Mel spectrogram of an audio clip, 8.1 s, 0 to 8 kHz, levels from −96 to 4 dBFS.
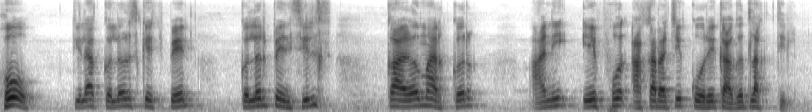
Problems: none marked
